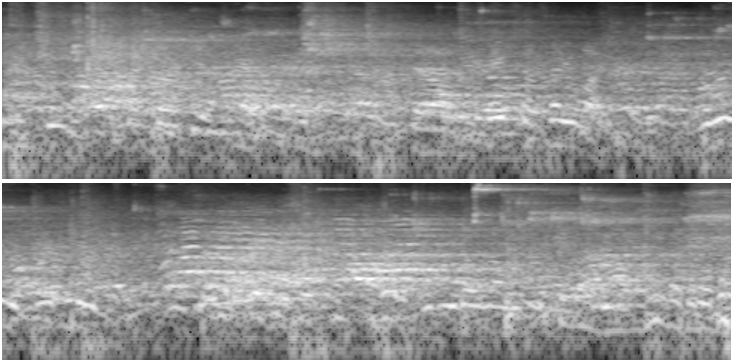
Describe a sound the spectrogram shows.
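Sneakers squeak sharply on a court in an echoing hall.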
